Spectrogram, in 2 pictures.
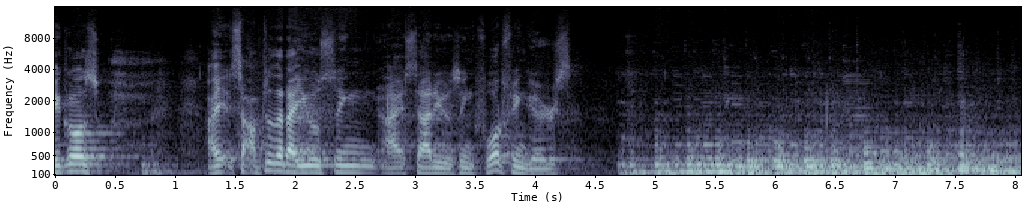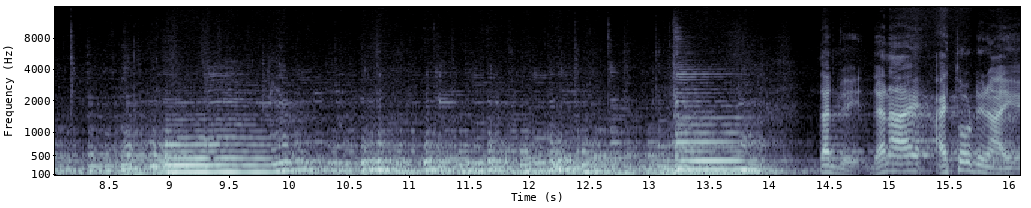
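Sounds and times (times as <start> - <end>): electric bass fast plucking: 5.0 - 14.0.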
